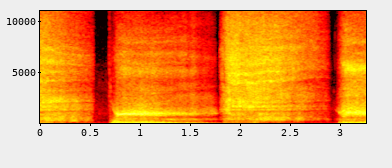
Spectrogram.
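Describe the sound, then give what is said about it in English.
Deep breathing during a breathing exercise, with full breaths drawn in and fully expelled. Loud, rushing airflow repeats in several long cycles broken by brief silent gaps, with no talk. “Fill yourself with breath, then fully expel the breath. So it sounds like this.”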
